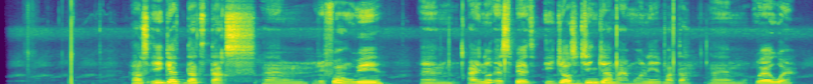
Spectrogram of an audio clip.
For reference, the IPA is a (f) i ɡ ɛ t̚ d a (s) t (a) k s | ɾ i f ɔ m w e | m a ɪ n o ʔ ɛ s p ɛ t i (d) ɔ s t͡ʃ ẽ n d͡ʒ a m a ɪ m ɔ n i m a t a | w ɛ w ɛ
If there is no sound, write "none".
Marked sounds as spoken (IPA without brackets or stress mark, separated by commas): s, t, a, d͡ʒ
